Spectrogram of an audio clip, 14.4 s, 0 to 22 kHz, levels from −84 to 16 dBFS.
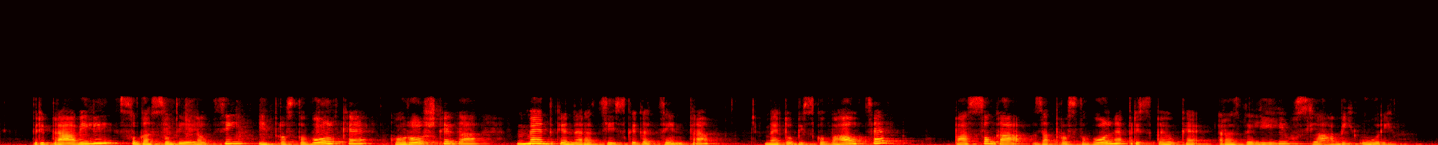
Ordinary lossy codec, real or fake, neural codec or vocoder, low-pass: none; fake; codec, 16 kHz, 8 kbps, FreqCodec, smaller model; 7.2 kHz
